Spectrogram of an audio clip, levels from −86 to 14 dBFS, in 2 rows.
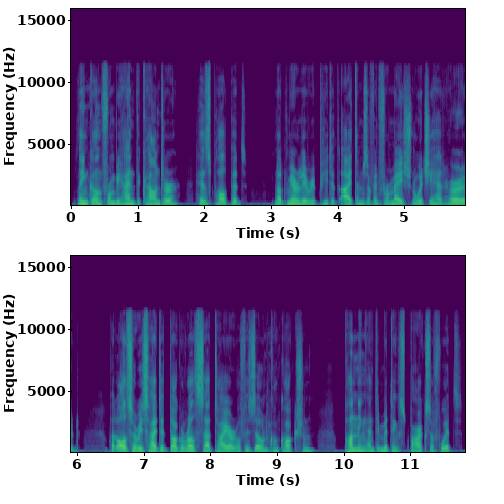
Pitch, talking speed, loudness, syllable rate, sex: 120 Hz, 150 wpm, -22 LUFS, 5.5 syllables/s, male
